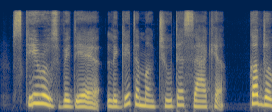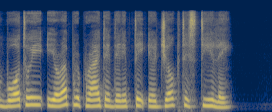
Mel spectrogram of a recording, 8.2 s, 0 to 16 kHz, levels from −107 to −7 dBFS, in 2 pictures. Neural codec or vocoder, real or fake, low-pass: codec, 16 kHz in and 24 kHz out, 0.4 kbps, LongCat-Audio-Codec, two codebook decoder; fake; 10.8 kHz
